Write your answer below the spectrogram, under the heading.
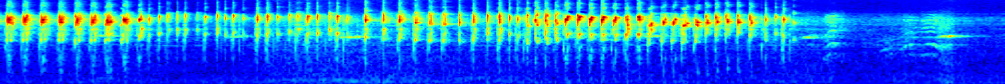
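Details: Long ngekek from a lovebird: a fast, rattling string of high chattering notes sustained for about eight seconds, then a few softer, scattered chirps as the bird winds down.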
